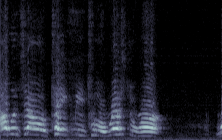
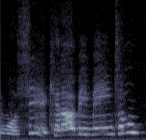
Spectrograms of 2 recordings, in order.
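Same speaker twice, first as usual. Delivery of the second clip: mock innocent ask; 3 semitones higher, 8 dB quieter than usual. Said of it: "you see me say".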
